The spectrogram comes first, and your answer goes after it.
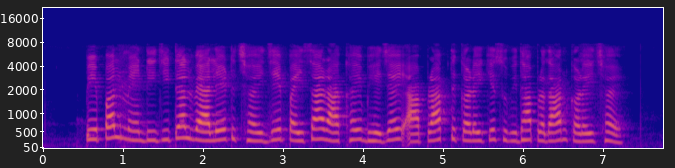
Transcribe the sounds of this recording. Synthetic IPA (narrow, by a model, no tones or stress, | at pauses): pepəlmeɖid͡ʒiʈəlʋɛleʈt͡ʃʰəd͡ʒepəɪsaɾakʰəjbʱed͡ʒəjʔapɾap̚t̪kəɾəjkesubid̪ʱapɾəd̪ankəɾəjt͡ʃʰəj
